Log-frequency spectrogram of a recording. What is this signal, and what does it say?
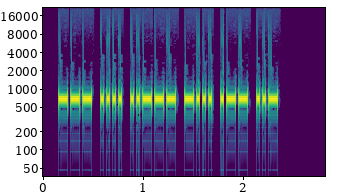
Morse code, heard as a keyed tone, about 39 wpm, 700 Hz. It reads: OH2BWU
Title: DXCC-100 Call Signs - 6 Characters - Repeated 2x - 40wpm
